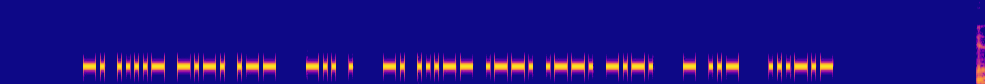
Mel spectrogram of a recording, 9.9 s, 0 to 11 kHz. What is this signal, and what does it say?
Morse code, heard as a keyed tone, about 28 wpm, 700 Hz. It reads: N4CW DE N3PPC TU <SK>
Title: Practice QSO - Exchange 4 - Ending - 28wpm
